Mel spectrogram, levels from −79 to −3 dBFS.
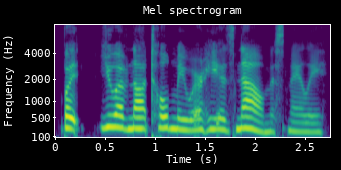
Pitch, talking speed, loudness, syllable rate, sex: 230 Hz, 260 wpm, -16 LUFS, 5.7 syllables/s, female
